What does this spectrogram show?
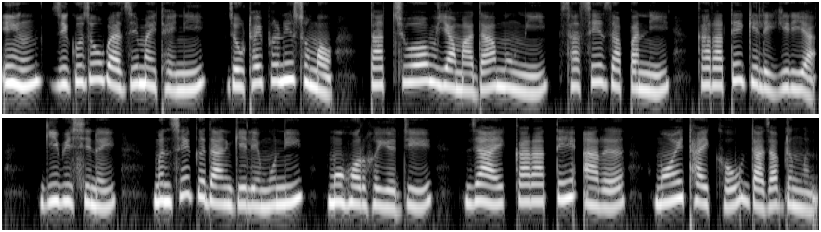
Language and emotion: Bodo, neutral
